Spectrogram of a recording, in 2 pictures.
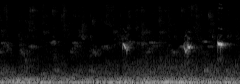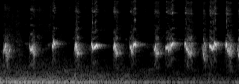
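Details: Sooty-headed bulbul sound meant to provoke fighting, starting with sparse chirps and quickening into a steady, accelerating string of sharp repeated notes, about two per second and then faster.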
